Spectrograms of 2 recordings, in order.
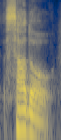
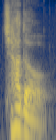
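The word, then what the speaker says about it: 茶道: warrior class T schools will use Sado as the preferred pronunciation rather than chado the the difference in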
